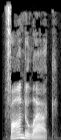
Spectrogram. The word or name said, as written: fond du lac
